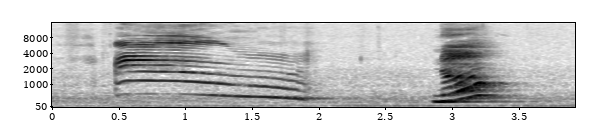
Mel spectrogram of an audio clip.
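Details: Indoors, talking house cat Mo, a female that has learned to say 'no', utters a long descending meow of over a second, followed after a pause by a short, lower human 'no'.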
